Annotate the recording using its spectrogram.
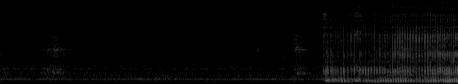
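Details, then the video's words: A sleeping Boston Terrier, dreaming while it snores indoors; soft breaths and a faint snuffle first, then from about three seconds a loud, rough, buzzing snore that keeps on steadily. "Boston Terrier snoring and dreaming!"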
